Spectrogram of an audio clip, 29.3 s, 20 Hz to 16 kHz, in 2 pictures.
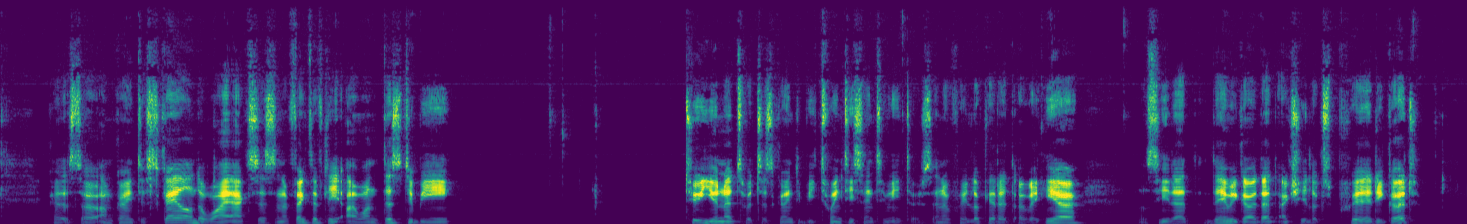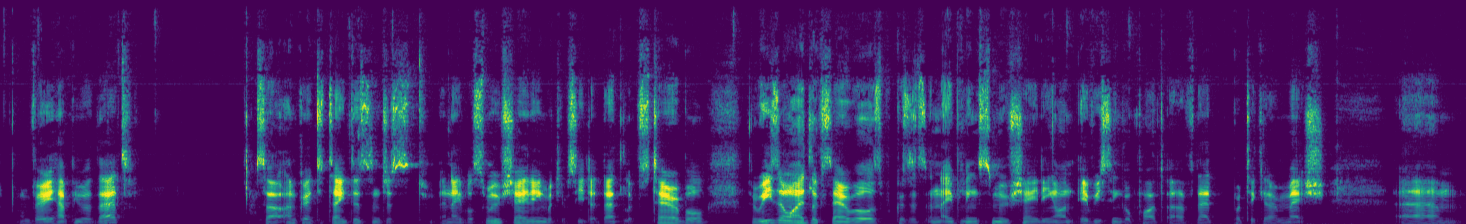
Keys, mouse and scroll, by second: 1.6 s, 8.5 Tab, 10.8 z, 14.5 Tab, 16.0 Tab, 21.8 Tab, 24.4 Tab, 28.2 KP_1.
